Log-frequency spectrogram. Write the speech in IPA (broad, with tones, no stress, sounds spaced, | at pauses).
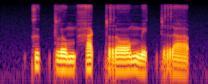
k ɯ˥˩ k̚ p l o˧ m h a˥˩ k̚ p r ɔː˦˥ m e˨˩ k̚ p r a˨˩ p̚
